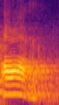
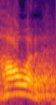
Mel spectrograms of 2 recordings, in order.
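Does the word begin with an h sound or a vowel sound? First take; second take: vowel sound; h sound. First: The word begins with a vowel sound. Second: The word begins with an h sound. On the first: The speaker calls it right. "अब यहां पर आप इसको बोलेंगे आर" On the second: The speaker calls it wrong. "अब इसको आप हावर नहीं बोलेंगे"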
